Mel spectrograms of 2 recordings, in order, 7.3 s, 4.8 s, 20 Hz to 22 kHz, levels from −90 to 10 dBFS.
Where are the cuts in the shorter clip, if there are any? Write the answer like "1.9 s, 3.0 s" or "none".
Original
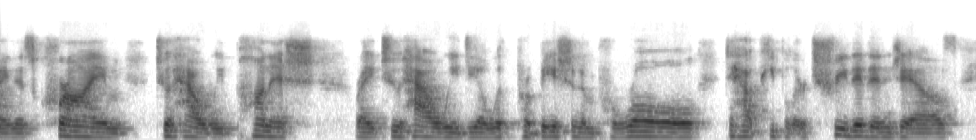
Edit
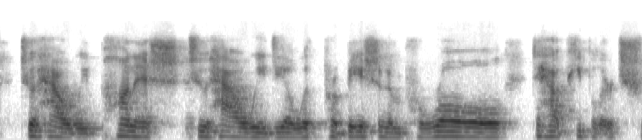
1.4 s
